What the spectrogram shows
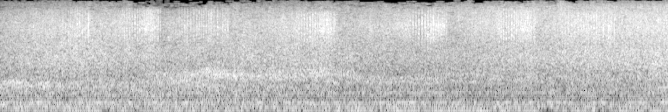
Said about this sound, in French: Il y a la neige et le vent glacé.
